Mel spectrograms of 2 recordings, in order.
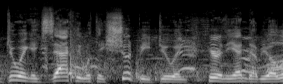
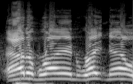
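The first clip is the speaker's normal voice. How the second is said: shouting; 7 semitones higher, 8 dB louder than usual. Real, not acted. Yelling at wrestler from desk.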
